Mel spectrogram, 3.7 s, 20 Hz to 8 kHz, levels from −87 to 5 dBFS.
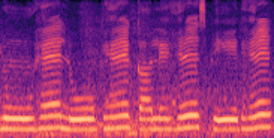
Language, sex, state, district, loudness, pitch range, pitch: Hindi, female, Himachal Pradesh, Shimla, -12 LUFS, 220-250 Hz, 230 Hz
